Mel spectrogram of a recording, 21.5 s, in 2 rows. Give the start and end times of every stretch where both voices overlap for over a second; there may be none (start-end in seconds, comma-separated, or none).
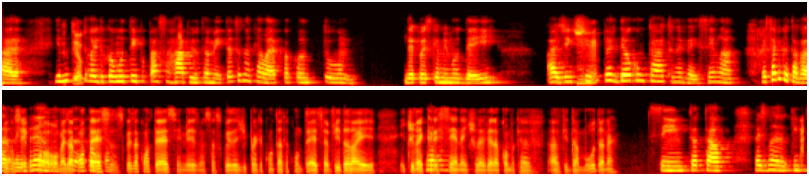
10.7-12.2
